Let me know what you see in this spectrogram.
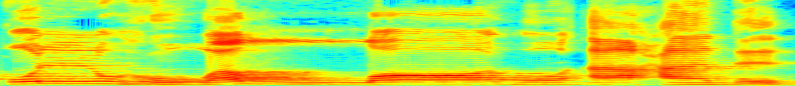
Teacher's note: itu fathah yang mengawali lafaz Allah. Bacanya tebal.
